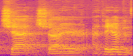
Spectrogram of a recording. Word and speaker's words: Chat-Shire: Chatshire. Chatshire.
